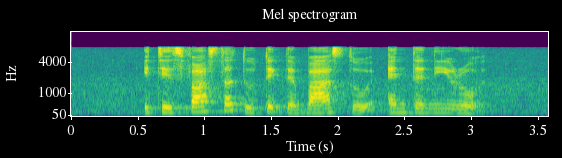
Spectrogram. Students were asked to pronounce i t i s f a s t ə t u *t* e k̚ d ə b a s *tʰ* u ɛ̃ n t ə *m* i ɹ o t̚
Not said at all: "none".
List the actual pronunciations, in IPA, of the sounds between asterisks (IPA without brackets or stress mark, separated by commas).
t, t, n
